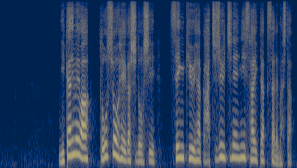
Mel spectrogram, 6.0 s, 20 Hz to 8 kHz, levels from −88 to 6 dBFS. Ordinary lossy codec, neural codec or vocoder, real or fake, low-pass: none; codec, 16 kHz, 0.8 kbps, ZipCodec; fake; none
